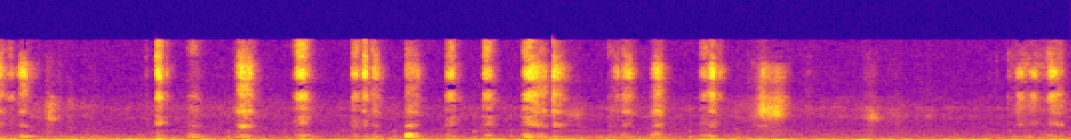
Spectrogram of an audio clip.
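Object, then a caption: Graphite pencil on lined paper notebook. A hand writes with a red graphite pencil on a page of an open spiral-bound lined paper notebook. The pencil tip scratches continuously across the paper in short, bright strokes over a low, soft background hiss. Many of the strokes come as separate scratches.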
